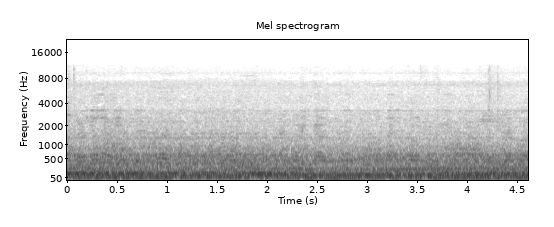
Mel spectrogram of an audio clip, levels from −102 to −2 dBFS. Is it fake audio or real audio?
real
